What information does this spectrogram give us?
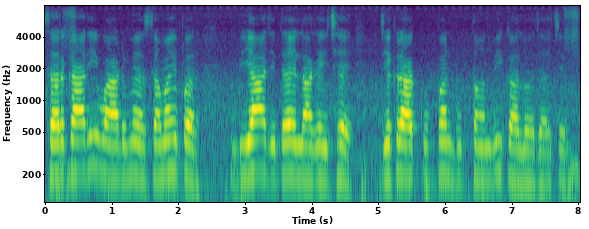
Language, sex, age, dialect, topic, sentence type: Maithili, male, 60-100, Angika, banking, statement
